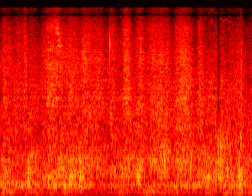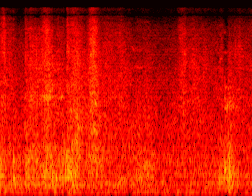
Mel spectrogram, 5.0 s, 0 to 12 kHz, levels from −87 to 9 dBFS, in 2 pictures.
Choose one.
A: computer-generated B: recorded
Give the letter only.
A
